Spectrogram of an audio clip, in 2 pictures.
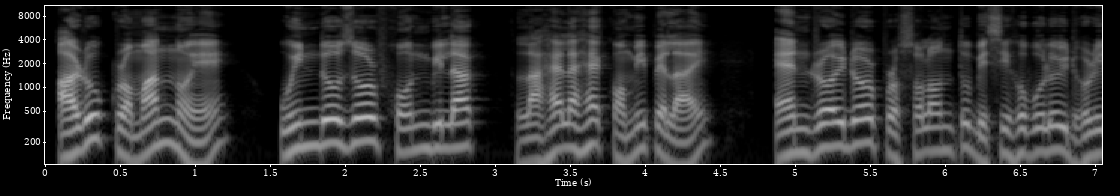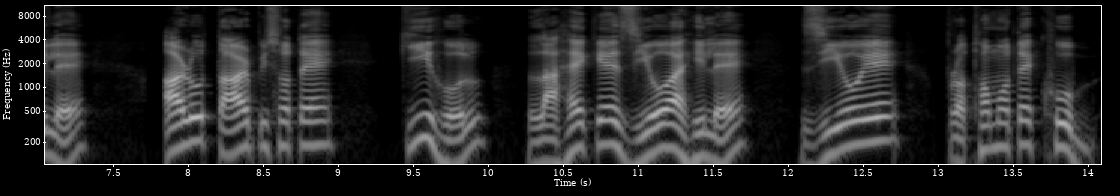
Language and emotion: Assamese, neutral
